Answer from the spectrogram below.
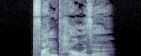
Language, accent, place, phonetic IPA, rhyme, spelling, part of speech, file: German, Germany, Berlin, [ˈp͡fantˌhaʊ̯zə], -anthaʊ̯zə, Pfandhause, noun, De-Pfandhause.ogg
- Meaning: dative of Pfandhaus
